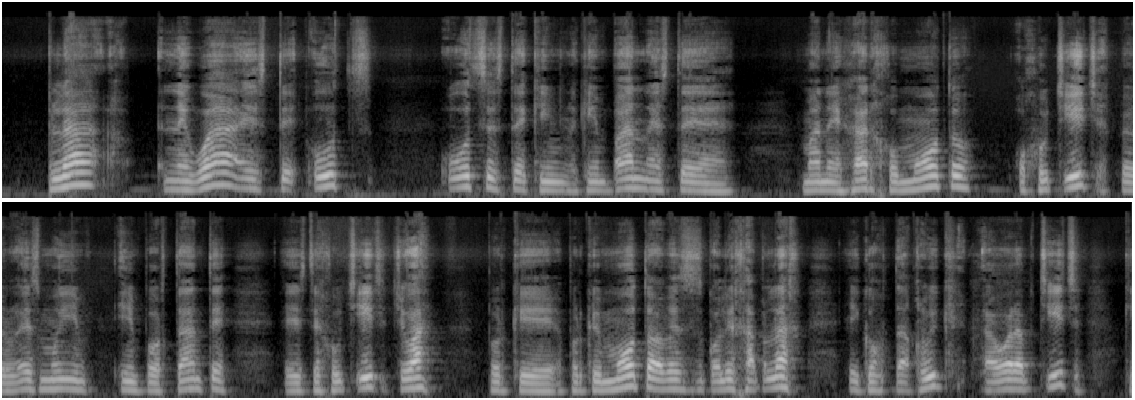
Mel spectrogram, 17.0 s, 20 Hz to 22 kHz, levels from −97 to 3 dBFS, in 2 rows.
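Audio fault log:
7.08–9.32 s, DECT cordless phone buzz: Right after "manejar jun", a thin, steady buzz rises under the speech and holds for about 2.2 seconds. It repeats at 100 Hz, with a dense stack of harmonics above it. A nearby cordless handset or base fires a short radio burst every 10 ms. The audio circuit rectifies each burst into a click, and the click train becomes the buzz. It sits faint, roughly 40 dB below the speech.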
